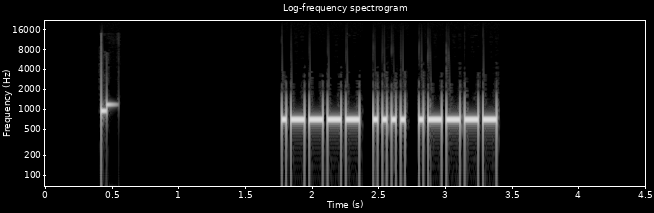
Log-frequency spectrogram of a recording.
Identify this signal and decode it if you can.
Morse code, heard as a keyed tone, about 35 wpm, 700 Hz. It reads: 1H1
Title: Three Challenging Letter-Number Combinations 35wpm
